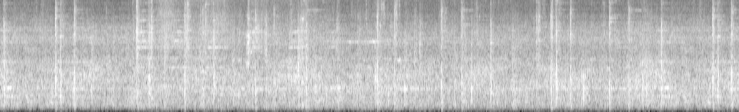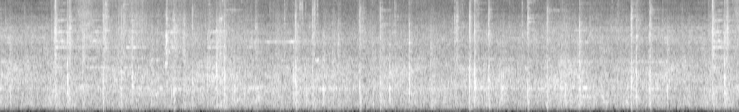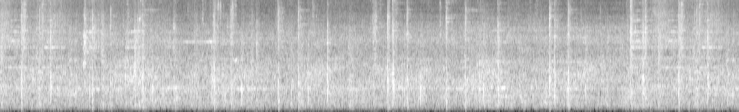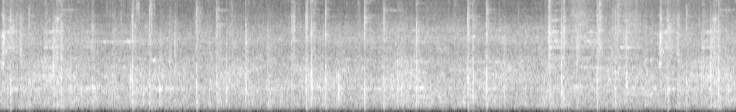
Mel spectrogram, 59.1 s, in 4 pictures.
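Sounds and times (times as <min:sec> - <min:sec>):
train wheels clattering over rail joints: 0:02.7 - 0:13.0, 0:15.8 - 0:26.5, 0:29.0 - 0:39.6, 0:42.1 - 0:52.5, 0:55.2 - 0:59.0.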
